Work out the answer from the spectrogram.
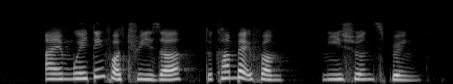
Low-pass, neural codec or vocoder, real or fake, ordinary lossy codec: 7.2 kHz; none; real; none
